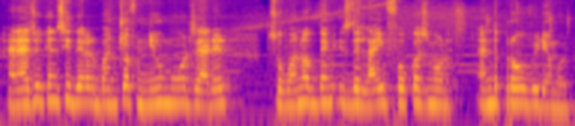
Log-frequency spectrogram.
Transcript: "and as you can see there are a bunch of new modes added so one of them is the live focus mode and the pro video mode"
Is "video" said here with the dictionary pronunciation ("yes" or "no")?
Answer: yes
